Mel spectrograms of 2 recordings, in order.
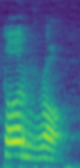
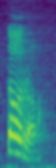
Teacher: Um R só vibra rapidamente na língua, né? A língua vibra lá no céu da boca.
